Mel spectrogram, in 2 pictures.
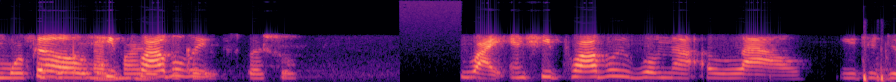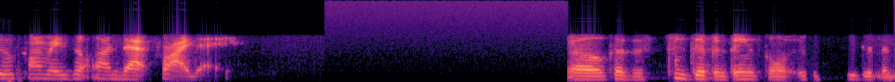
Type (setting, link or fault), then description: link, phone line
